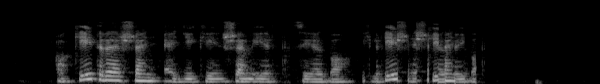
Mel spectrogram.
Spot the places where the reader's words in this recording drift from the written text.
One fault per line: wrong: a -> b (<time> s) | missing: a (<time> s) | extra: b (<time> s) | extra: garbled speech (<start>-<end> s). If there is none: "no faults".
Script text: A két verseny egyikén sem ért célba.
extra: garbled speech (3.6-4.9 s)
